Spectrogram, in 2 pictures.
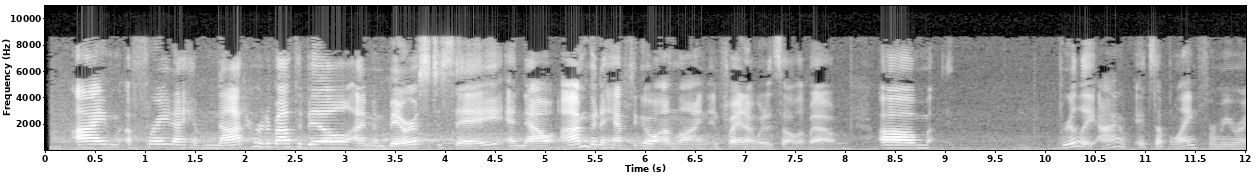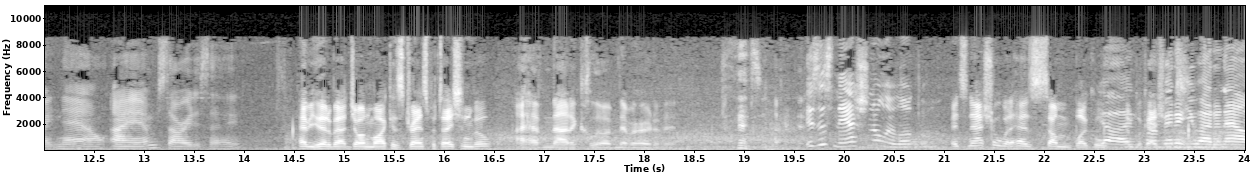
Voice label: Vox Pops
